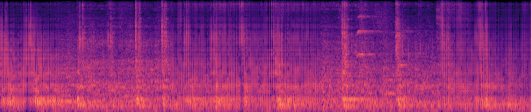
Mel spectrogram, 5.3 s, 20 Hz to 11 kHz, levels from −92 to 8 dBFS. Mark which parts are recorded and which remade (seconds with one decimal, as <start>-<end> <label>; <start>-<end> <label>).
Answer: 0.0-0.6 remade; 0.6-1.7 recorded; 1.7-3.2 remade; 3.2-4.4 recorded; 4.4-5.3 remade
